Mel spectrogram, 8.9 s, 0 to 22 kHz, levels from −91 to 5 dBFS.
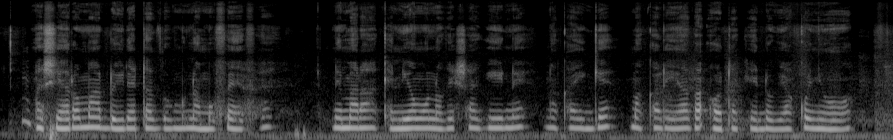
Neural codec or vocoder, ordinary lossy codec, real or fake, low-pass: none; none; real; none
